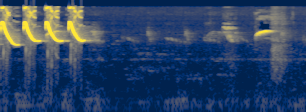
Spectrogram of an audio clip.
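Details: Canary giving four loud, clear downward-swept whistles in quick succession, then falling silent apart from a couple of soft, brief high notes and faint low rustling.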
